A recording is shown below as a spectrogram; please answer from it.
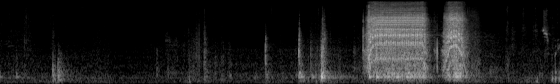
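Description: A power tool snugs a mounting bolt on the transmission mount of a 2008-2016 Chrysler Town & Country 3.8L V6, two short loud bursts near the end after scattered quiet clicks and handling noises.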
